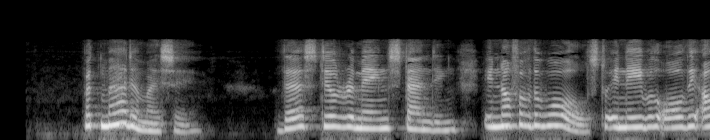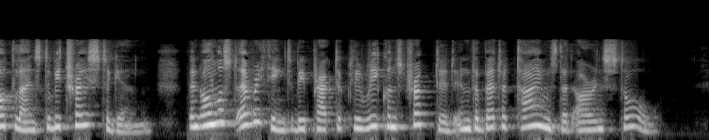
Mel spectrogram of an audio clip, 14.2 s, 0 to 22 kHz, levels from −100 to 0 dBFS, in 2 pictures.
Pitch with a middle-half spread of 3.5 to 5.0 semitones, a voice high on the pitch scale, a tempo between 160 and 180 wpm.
No: average, 4.7 semitones; very high, 265 Hz; average, 150 wpm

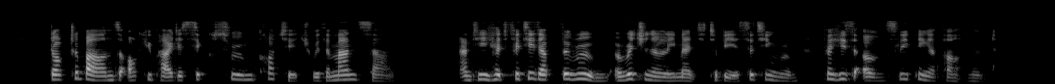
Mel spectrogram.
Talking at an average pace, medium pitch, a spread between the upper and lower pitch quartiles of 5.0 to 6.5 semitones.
No: average, 165 wpm; high, 225 Hz; wide, 5.6 semitones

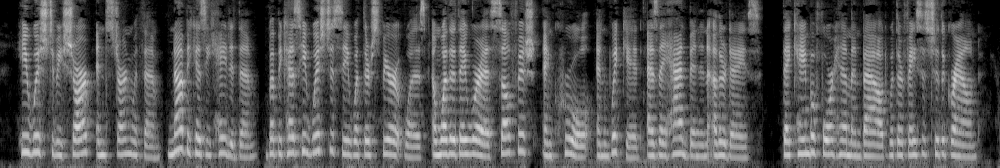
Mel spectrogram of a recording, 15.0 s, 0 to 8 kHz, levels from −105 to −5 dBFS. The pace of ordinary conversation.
No: fast, 210 wpm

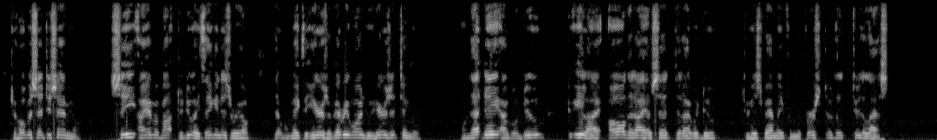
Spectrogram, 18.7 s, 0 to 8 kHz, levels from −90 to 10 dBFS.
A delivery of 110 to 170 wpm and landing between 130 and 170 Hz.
Yes: average, 165 wpm; medium, 140 Hz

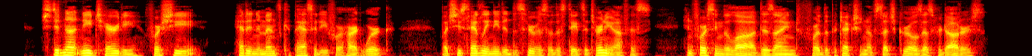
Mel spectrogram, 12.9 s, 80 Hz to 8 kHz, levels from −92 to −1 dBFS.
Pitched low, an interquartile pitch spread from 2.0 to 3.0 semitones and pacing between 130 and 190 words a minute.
No: low, 105 Hz; average, 3.4 semitones; average, 175 wpm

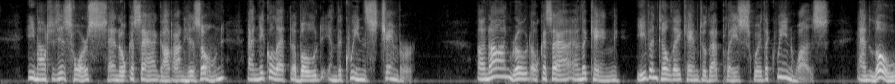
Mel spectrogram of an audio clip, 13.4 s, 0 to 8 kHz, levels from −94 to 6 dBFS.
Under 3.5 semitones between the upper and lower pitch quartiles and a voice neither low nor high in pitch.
No: average, 4.0 semitones; medium, 175 Hz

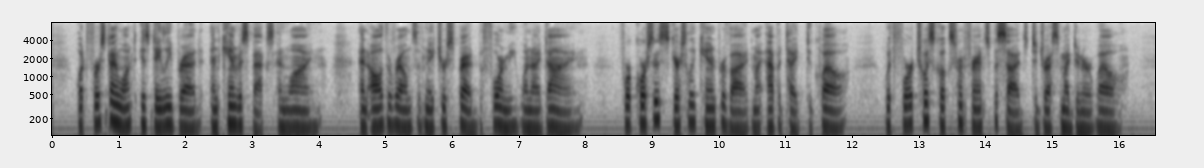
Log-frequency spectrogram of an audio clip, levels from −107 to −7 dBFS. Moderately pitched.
Yes: medium, 145 Hz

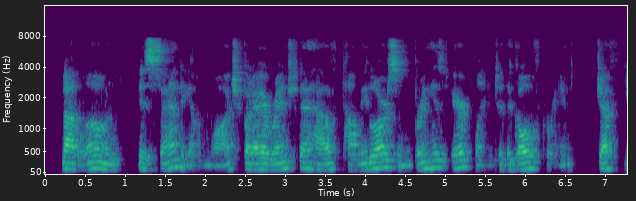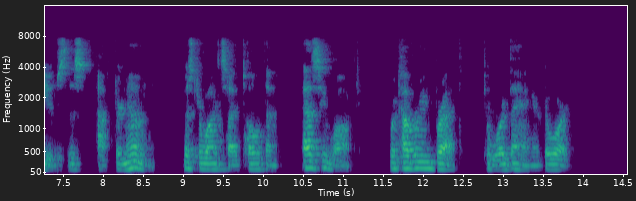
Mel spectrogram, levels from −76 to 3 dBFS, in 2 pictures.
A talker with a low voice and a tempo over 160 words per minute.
No: low, 120 Hz; average, 155 wpm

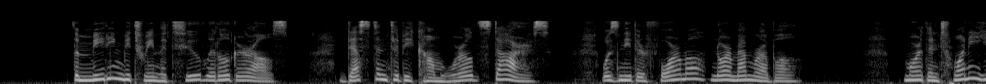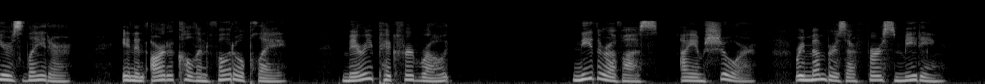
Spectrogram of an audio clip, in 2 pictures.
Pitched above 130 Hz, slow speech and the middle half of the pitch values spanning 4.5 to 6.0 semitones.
Yes: high, 190 Hz; slow, 120 wpm; average, 4.8 semitones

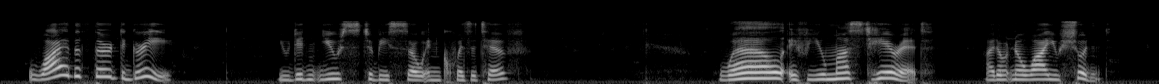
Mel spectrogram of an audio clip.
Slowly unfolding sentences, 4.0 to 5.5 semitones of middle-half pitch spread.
Yes: slow, 120 wpm; average, 4.3 semitones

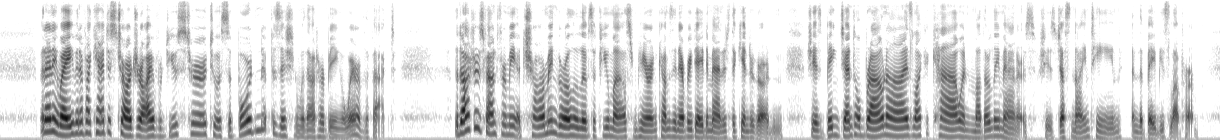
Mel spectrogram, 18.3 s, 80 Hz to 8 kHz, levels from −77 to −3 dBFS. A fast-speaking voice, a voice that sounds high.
No: fast, 225 wpm; medium, 170 Hz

